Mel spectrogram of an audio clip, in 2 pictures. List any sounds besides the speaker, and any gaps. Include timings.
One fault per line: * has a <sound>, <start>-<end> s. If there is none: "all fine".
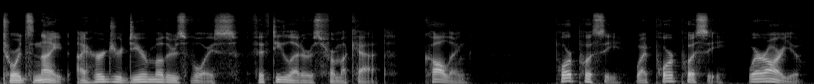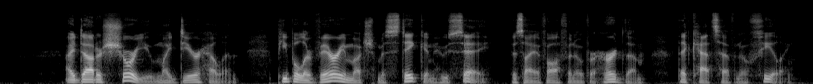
all fine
